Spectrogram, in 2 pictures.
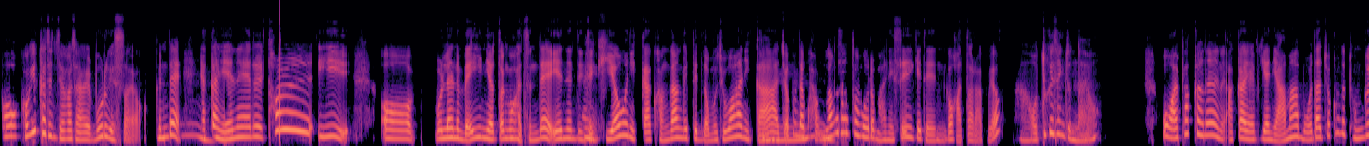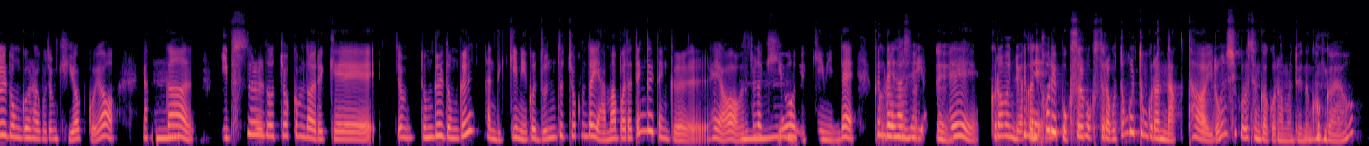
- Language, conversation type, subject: Korean, podcast, 여행지에서 먹어본 인상적인 음식은 무엇인가요?
- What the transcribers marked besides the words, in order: tapping; other background noise; laughing while speaking: "건가요?"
